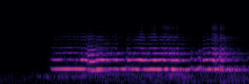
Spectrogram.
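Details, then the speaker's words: Pocket door: sustained reedy single-pitch squeal as the door slides out, its bottom edge rubbing the plastic floor guide; the most common pocket door squeak, fixed with scrunched wax paper. "it just rubs against there and if it hits the right frequency at the right speed it is one of the most annoying squeak rub sounds that you can hear"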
